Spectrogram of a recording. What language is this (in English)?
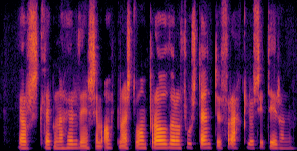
Icelandic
